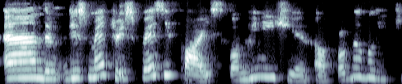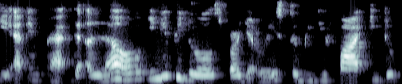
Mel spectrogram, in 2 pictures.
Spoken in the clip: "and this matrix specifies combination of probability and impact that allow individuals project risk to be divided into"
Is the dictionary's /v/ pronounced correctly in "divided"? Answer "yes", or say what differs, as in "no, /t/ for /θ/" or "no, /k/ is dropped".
no, /f/ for /v/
